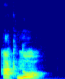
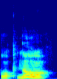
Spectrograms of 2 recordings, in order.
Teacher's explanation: in an unstressed syllable, there can't be any O vowels in this variety.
